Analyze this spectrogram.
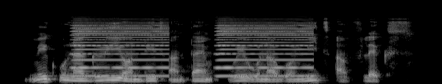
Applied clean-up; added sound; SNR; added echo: none; Accordion; -3 dB; none.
